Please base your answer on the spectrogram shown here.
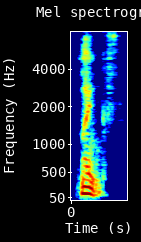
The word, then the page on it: length: Australian English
